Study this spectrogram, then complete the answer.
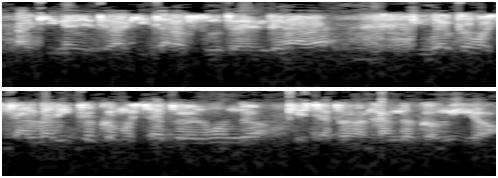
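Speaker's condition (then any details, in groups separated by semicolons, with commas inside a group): No condition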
